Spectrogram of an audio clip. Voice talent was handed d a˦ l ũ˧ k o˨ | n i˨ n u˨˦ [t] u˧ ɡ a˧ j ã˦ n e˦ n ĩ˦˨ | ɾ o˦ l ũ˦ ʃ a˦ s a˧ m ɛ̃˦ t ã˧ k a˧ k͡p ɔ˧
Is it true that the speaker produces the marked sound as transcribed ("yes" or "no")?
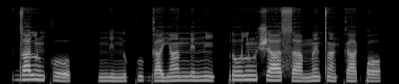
no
